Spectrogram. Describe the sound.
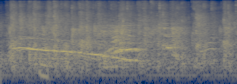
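A round of applause at a church service for the man about to preach the sermon: steady, dense clapping from a crowd lasting several seconds, with voices calling out and cheering over it before it begins to thin.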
